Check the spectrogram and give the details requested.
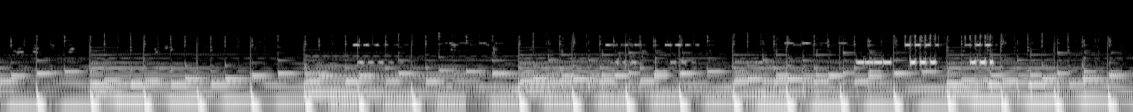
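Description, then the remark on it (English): A telephone ringtone plays a steady, looping electronic melody for several seconds at moderate volume, with no voices over it. “I'm on the phone for the vets at the moment, so... Well, they left a message for me, so I'm trying to call them back. And you're trying to ring me as well.”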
